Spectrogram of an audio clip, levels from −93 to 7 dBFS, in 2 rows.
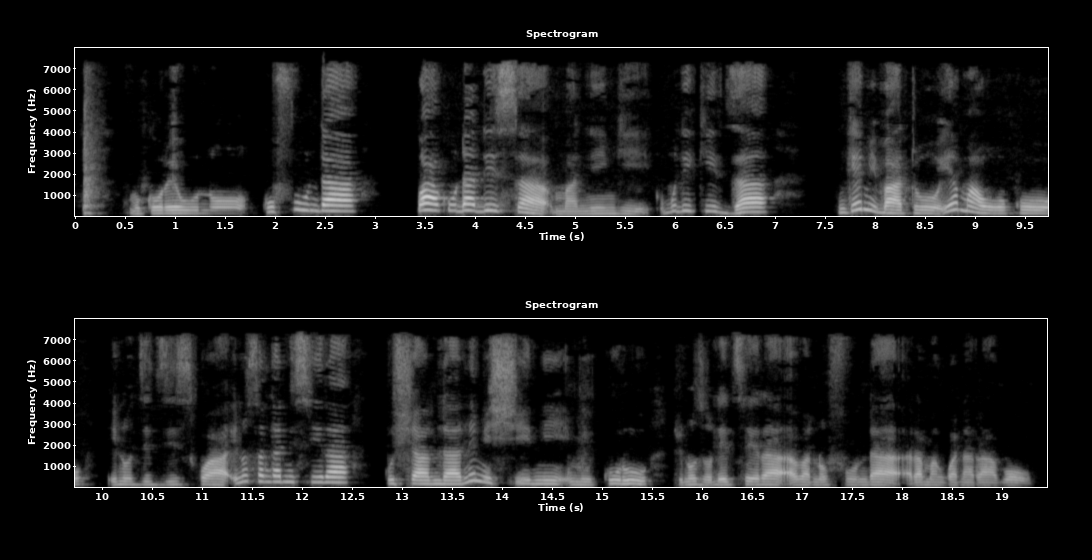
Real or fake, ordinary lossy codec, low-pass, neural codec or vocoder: real; AAC, 32 kbps; 7.2 kHz; none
